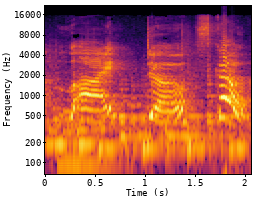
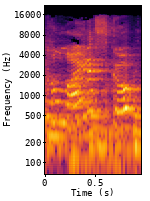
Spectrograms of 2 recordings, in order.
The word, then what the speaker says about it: kaleidoscope: cool wow look Jenny's inside whoa wrong pronunciation Charlotte you can do it let's try again huh lie doe scope Kaleidoscope means to watch beautiful shapes yeah very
